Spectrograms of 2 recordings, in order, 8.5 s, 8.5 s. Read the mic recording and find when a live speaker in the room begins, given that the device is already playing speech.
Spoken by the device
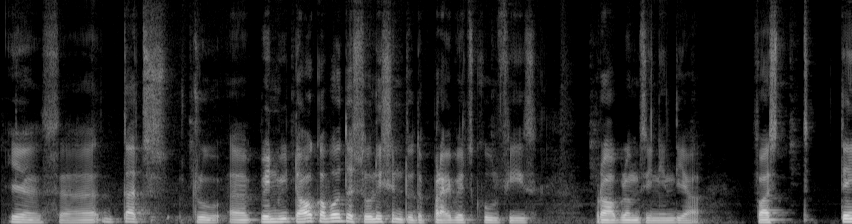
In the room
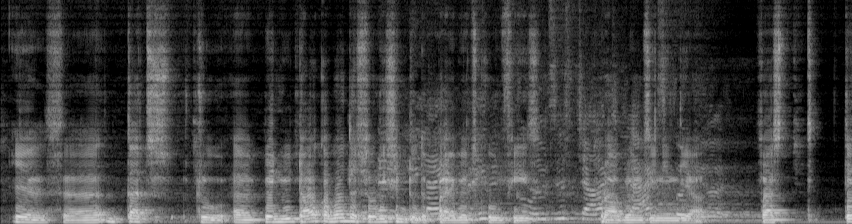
3.5 s

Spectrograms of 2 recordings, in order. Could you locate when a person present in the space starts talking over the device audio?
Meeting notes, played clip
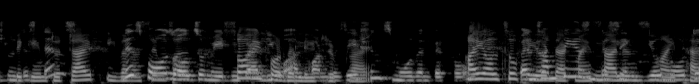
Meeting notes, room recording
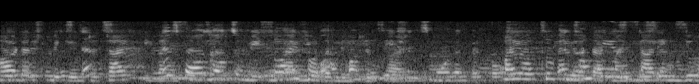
1.2 s

